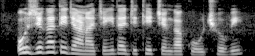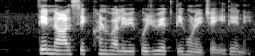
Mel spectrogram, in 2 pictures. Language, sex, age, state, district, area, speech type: Punjabi, female, 45-60, Punjab, Ludhiana, urban, spontaneous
